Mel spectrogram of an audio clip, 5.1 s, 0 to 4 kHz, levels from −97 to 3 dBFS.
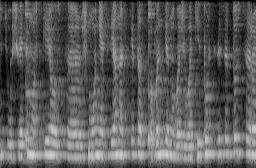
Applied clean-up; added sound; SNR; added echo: none; Cowbell; 16 dB; reverberation time 0.7 s.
